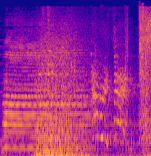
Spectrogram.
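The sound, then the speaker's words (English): A train sounds a sustained horn, then a loud, roaring rumble of a subway train rushing past, with brief voices heard faintly under the din, in the subway fight scene between Spider-Man and Flint Marko. “Yeah, that's when the trains come by and he's hitting his head into it.”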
